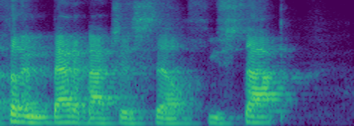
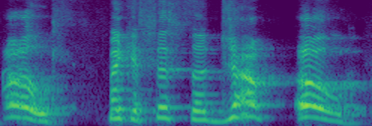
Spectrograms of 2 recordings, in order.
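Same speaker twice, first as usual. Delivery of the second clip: high, slow, hammed-up gospel call to jump; lively gospel preacher; 9 semitones higher than usual. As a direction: rouse the congregation to jump.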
